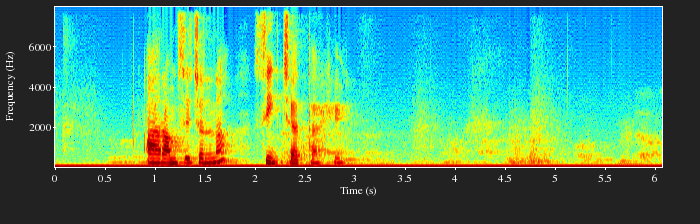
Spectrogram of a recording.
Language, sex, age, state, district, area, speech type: Hindi, female, 30-45, Madhya Pradesh, Betul, urban, spontaneous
